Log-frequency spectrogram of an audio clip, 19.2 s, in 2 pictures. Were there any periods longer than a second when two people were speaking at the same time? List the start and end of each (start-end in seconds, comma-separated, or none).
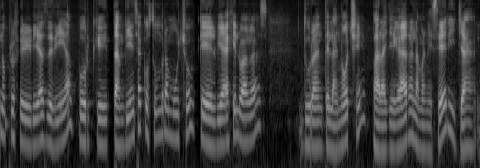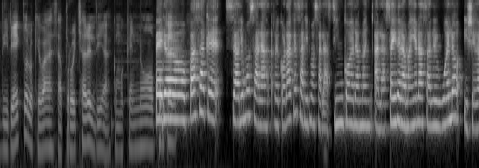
none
